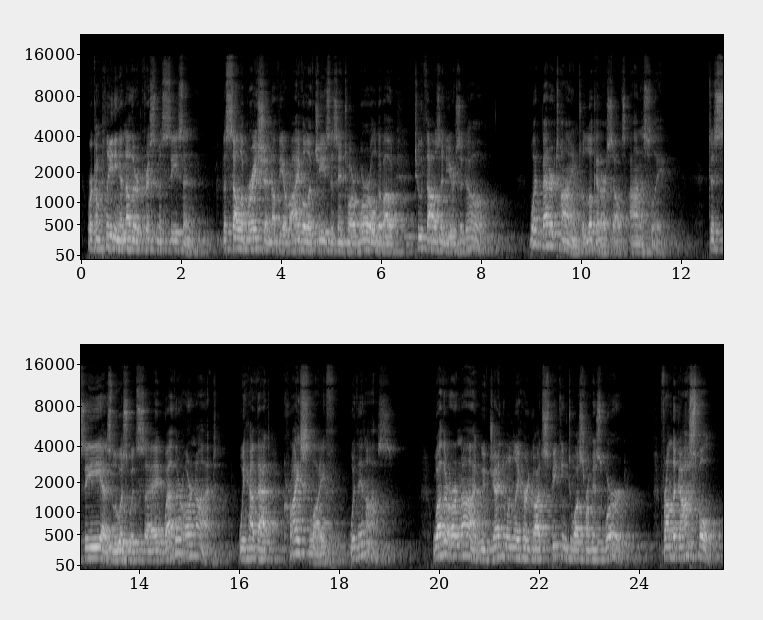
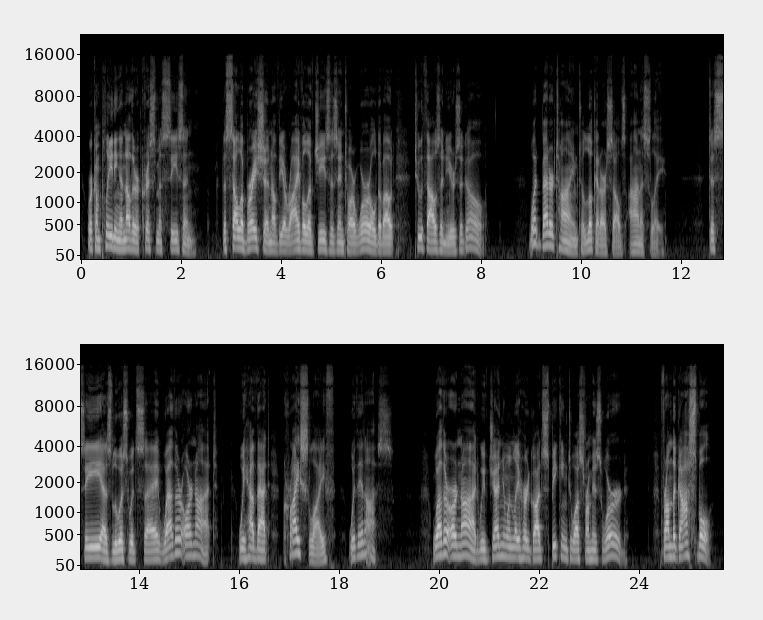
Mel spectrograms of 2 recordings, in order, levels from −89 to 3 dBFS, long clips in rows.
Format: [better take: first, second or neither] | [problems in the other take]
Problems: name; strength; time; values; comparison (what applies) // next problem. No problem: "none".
second | room echo; slight; dies away in 0.9 s // off-mic speech; somewhat distant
